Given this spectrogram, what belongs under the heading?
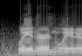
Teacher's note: We do something called flapping. For us, T's and D's are pronounced the same way between vowels.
